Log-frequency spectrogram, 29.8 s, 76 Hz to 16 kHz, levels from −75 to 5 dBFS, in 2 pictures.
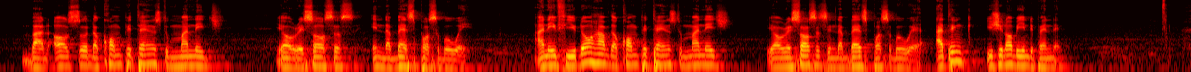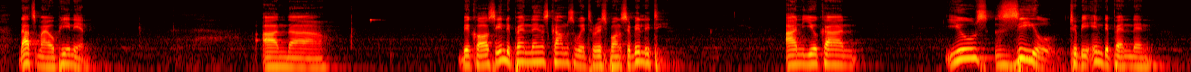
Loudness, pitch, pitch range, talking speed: -27 LUFS, 120 Hz, 110-135 Hz, 110 wpm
